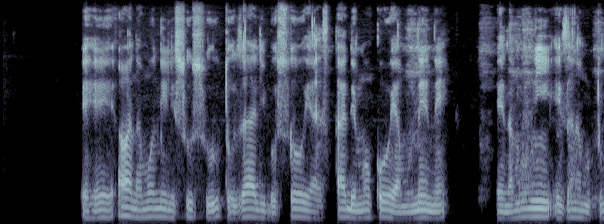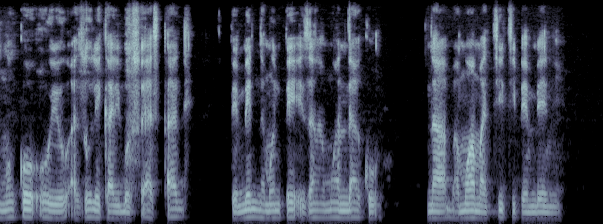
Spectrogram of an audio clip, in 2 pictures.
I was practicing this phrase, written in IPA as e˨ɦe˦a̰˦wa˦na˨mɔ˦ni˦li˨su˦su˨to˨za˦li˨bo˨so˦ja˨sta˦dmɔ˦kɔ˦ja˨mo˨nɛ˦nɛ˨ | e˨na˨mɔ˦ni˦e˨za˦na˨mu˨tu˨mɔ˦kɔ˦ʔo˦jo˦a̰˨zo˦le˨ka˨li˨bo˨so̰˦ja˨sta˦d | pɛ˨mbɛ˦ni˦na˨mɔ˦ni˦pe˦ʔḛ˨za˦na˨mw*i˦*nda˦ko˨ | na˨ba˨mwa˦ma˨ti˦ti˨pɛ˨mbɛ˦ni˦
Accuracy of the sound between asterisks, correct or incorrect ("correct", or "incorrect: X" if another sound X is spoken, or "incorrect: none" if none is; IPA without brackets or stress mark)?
incorrect: a˦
